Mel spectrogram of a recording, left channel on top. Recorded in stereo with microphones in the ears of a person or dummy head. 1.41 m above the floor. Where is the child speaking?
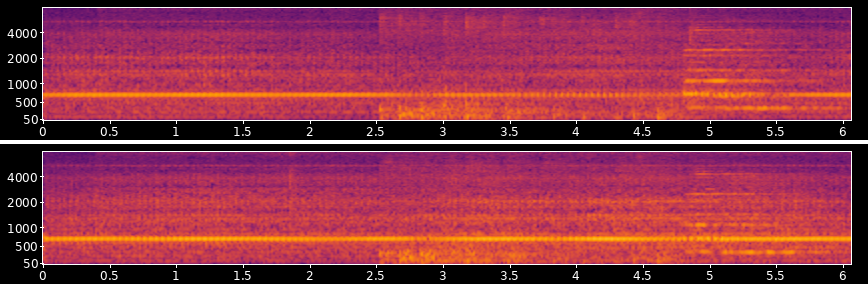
40° left (ahead or behind), 3.5 m.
